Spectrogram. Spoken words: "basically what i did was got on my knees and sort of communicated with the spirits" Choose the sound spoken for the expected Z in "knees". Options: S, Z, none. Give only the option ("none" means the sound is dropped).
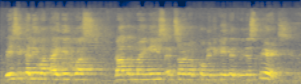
S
